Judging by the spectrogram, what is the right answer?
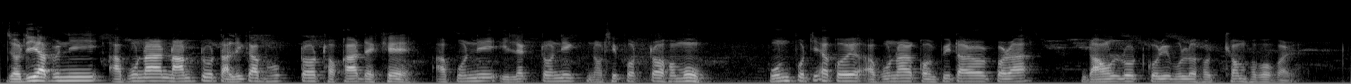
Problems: constant background noise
